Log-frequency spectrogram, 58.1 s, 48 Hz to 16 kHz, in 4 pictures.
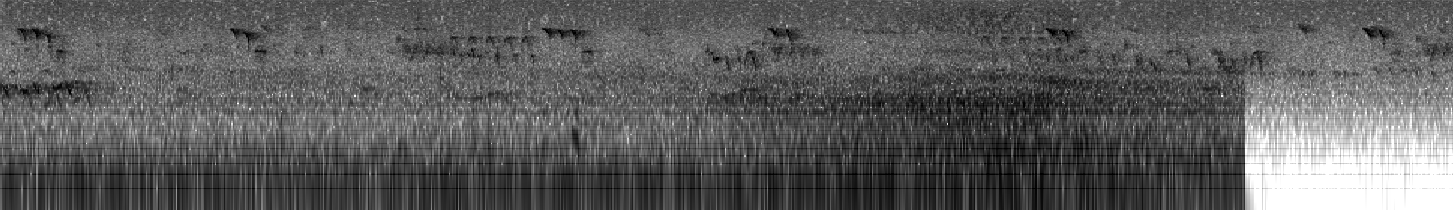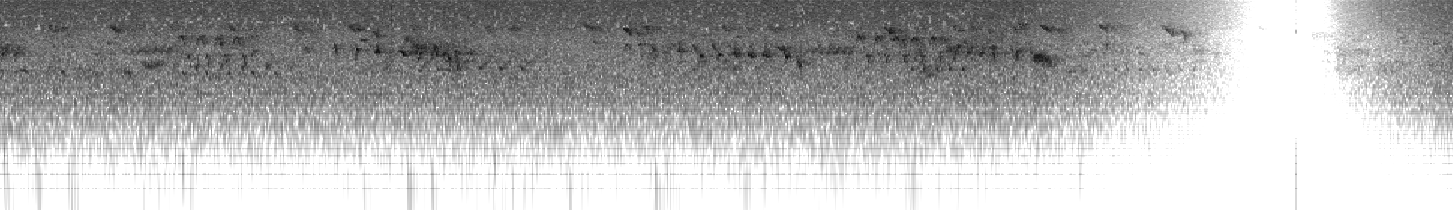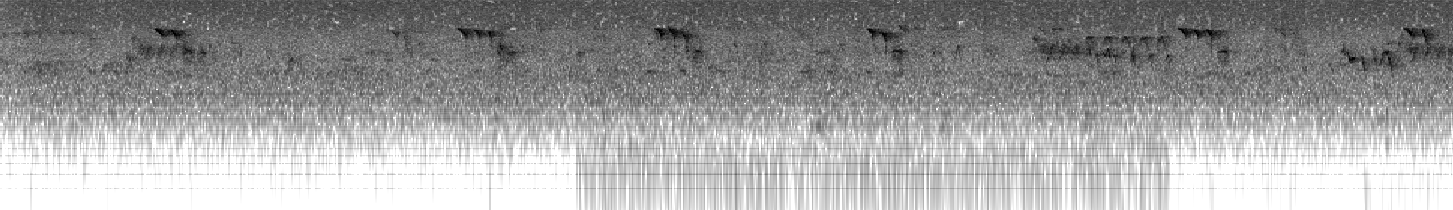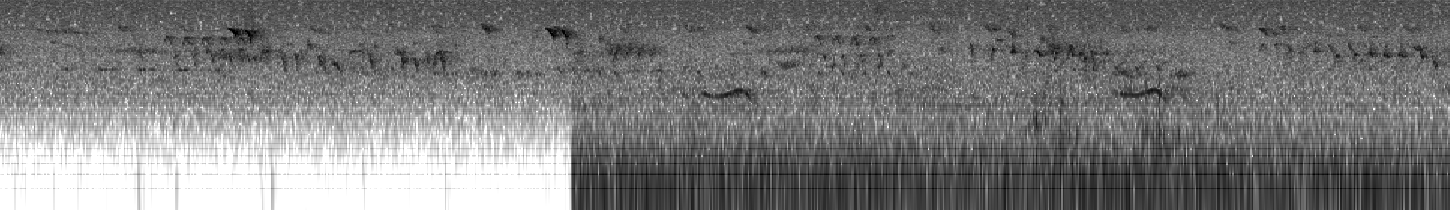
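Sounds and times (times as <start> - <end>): background hiss: 0.0 - 12.4, 49.3 - 58.0
low whistled gliding bird calls: 0.0 - 12.4, 49.3 - 58.0
birds singing and chirping: 0.0 - 12.5, 49.3 - 58.0.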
